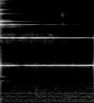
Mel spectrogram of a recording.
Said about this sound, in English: Remember to hit the notification bell.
